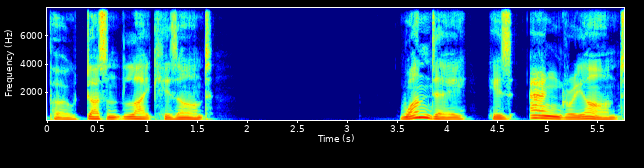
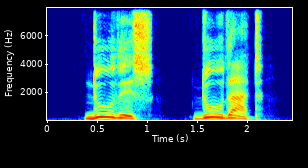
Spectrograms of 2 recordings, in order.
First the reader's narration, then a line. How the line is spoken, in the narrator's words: his aunt shouts at him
